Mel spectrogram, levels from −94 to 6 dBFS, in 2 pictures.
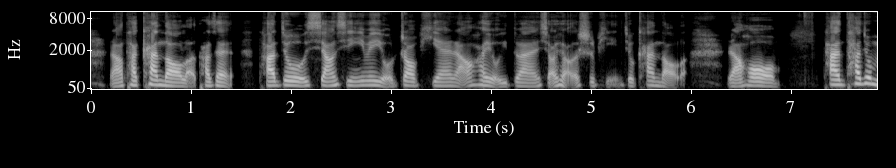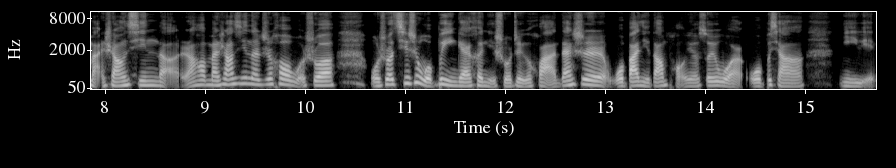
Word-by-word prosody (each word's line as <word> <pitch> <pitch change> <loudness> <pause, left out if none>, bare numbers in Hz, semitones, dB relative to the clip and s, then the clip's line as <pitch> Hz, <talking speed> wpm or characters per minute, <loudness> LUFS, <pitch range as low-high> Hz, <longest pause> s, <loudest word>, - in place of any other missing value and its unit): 然 - - -4
后 - - 0
她 - - +1
看 205 -4 +3
到 160 -4 +5
了， 145 - -1
她 165 - -2
才 155 -3 -1 0.2
她 170 - +5
就 175 -2 0
相 175 0 0
信， 180 -5 -6
因 185 - -5
为 185 -1 -2
有 - - -4
照 170 -3 0
片， 160 0 -6
然 155 - -2
后 - - -1
还 185 -1 -3
有 - - -3
一 135 - -7
段 145 -1 -4
小 - - -3
小 - - -3
的 - - -5
视 160 - -6
频， 210 - -19
就 155 - -6
看 180 +3 -4
到 - - -3
了。 - - -13 0.4
然 145 - 0
后 155 -6 +3 0.4
她 210 -1 +6
她 225 +5 +1
就 255 +1 +2
蛮 195 -8 -2
伤 170 -1 +3
心 185 -3 -2
的， 165 - -2
然 - - -2
后 200 - 0
蛮 190 -2 0
伤 215 +1 +3
心 250 0 -4
的 220 -2 0
之 215 +2 -3
后， 225 -3 +3
我 185 - -4
说， 180 0 +4 0.4
我 160 - 0
说： 215 +6 +3
“其 260 +5 +1
实 290 - +1
我 - - +4
不 225 - -2
应 200 -5 +1
该 160 -1 +3
和 170 +1 0
你 140 -6 -6
说 140 +2 -2
这 145 0 -2
个 140 - -3
话， - - +2
但 180 +3 +2
是 205 -5 +3
我 155 - +3
把 165 - +7
你 160 -4 -5
当 165 - +2
朋 - - -8
友， 145 - -5
所 170 - -4
以 - - 0
我 165 -3 +1
我 150 +1 0
不 200 - -4
想 140 -7 -1 0.3
你 145 -3 -8
175 Hz, 305 characters per minute, -24 LUFS, 155-195 Hz, 0.4 s, 把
